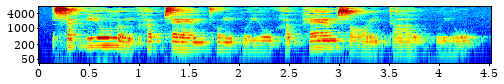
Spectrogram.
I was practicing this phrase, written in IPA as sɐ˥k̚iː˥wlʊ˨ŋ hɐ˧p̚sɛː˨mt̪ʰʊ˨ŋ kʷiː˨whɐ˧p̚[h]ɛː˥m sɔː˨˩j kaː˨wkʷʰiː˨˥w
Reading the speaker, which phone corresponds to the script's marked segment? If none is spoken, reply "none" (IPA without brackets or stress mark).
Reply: h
